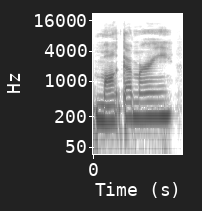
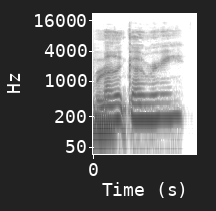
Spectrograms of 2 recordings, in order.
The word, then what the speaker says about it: Montgomery: Which I'm trying to pronounce it correctly because it's spelled Montgomery, but everybody there says Mont. So I got to say Montgomery. They say Gummery or Gummery? Let me see. Montgomery. Gummery. Yeah. But I used to be like Montgomery, and everybody's like, "Don't say it like that."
